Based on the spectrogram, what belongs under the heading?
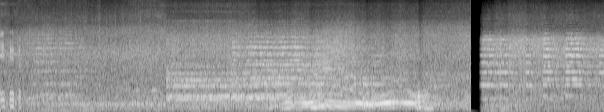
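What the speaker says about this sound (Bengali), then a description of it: "গাড়ি বের করে সবাই হর্ন বাজাতে শুরু করে দিয়েছে" Car horns toot repeatedly and overlap in a loud street celebration after a Swiss football win, long sustained blasts layered with traffic noise and excited voices, briefly cutting out before resuming.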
